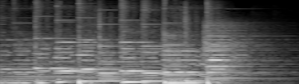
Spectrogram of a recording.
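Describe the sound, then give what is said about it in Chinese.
Bright tinkling chime used as a page-turn cue in a children's read-along story: a quick run of bell-like strikes over a soft tonal bed, then a ringing fade in the final second. “听到这个声音，要翻到下一页哦。”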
